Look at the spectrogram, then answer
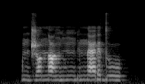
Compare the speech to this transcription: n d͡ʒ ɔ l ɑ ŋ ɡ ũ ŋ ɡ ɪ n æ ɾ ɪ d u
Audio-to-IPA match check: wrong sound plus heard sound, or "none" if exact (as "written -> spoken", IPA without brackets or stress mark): l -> n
